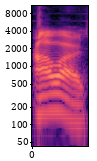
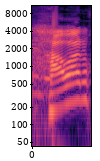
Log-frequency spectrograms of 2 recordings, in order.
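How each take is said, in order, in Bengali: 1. শব্দটি একটি স্বরধ্বনি দিয়ে শুরু হয়। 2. শব্দটি h-এর ধ্বনি দিয়ে শুরু হয়। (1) "আওয়ার কয় ... এইচটা সাইলেন্ট" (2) "হাওয়ার কয় না"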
